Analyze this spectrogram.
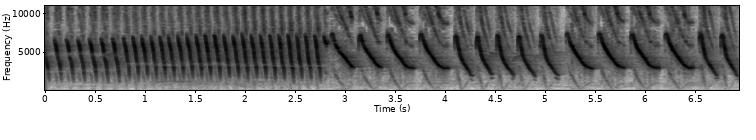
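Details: Canary singing a fast even trill of rising-falling notes for about three seconds, then slower, louder downward-sweeping whistles repeated about three per second.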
